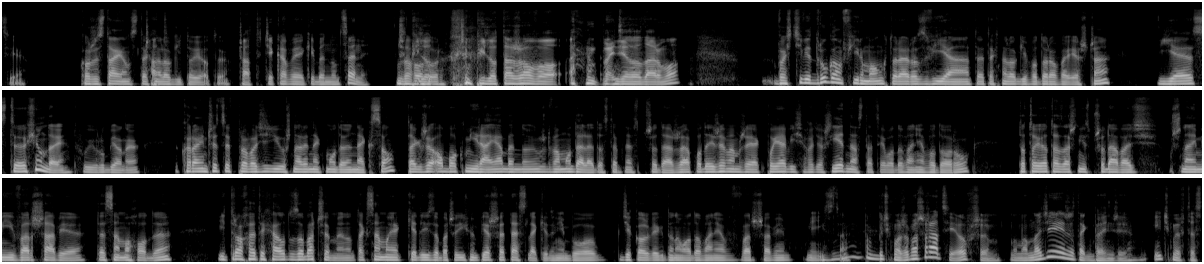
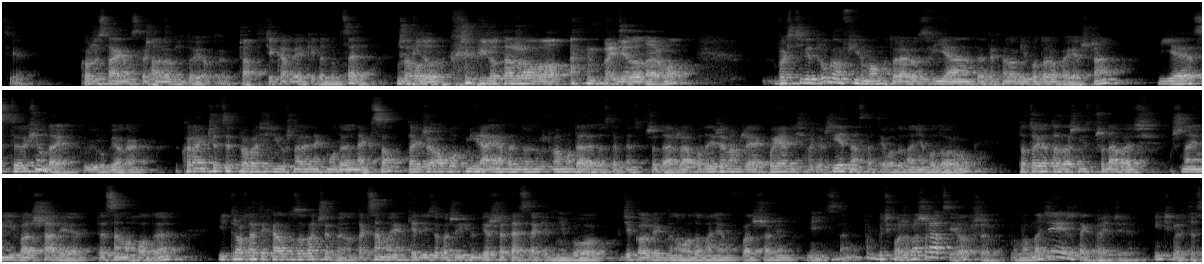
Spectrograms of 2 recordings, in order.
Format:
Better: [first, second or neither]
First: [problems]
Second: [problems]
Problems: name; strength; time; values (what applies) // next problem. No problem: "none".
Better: first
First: none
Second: room echo; noticeable; dies away in 0.6 s // off-mic speech; far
